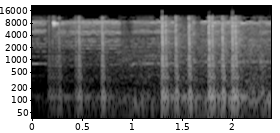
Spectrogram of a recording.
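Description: Fireworks going off in a rapid series of bangs and crackles, getting louder about a second in.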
